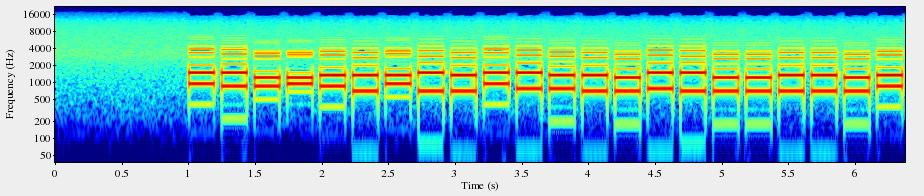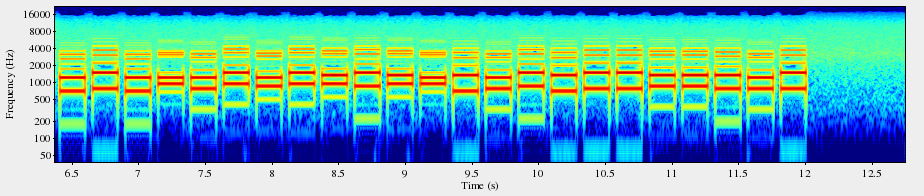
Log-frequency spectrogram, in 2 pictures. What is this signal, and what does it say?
DTMF, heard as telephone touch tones, dialled by machine, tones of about 190 ms. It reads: #97*82032#652163112218161*4#7#090*24926688546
